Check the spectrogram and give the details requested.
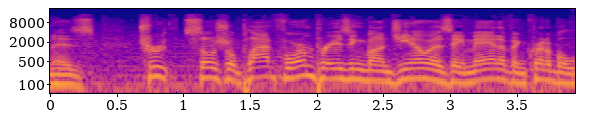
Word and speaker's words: Bonino: Trump naming Dan Bonino is that how you pronounce that Bonino am I close that's how you say it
